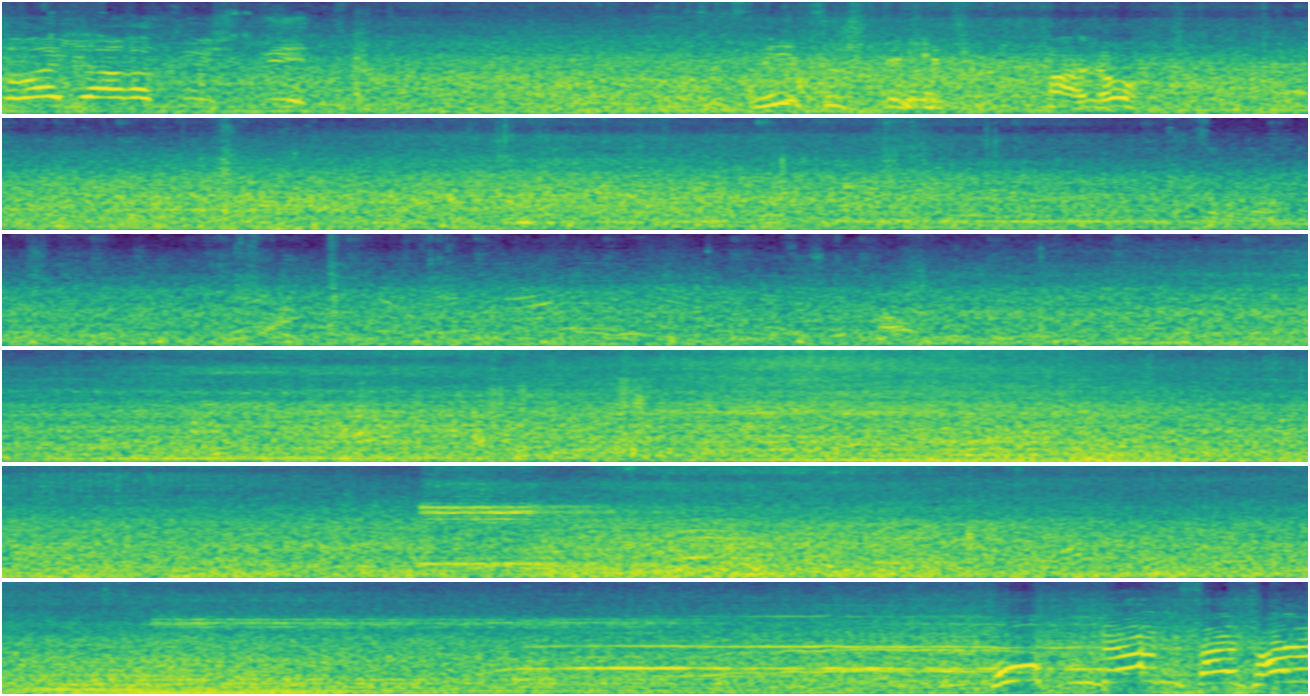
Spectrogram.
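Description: Traffic hums steadily outdoors on a city street.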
